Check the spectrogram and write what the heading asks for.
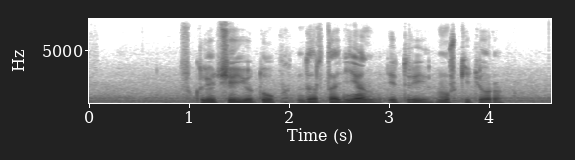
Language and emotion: Russian, neutral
